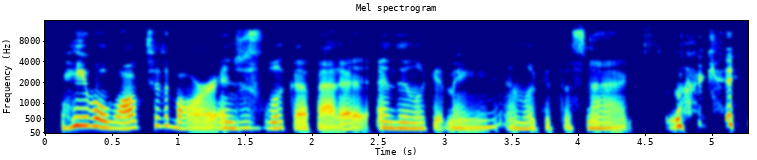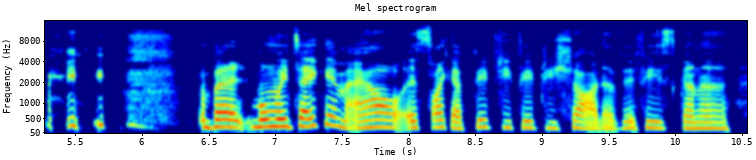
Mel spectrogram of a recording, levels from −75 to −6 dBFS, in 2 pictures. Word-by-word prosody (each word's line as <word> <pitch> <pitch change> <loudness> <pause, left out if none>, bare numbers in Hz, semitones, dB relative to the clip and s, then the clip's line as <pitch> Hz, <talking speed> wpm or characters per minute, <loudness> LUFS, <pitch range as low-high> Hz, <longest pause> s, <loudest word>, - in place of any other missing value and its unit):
he 275 +5 +5
will 245 -6 +4
walk 190 +2 +2
to 270 - -7
the 280 - -4
bar 90 - -1
and 195 - -1
just 195 0 -7
look 190 +1 -4
up 95 0 -1
at - - -1
it - - -2
and 200 -1 -2
then 190 -1 -1
look 185 +1 -6
at - - -7
me 215 +3 -6
and 190 -5 -6
look - - -7
at - - -11
the - - -8
snacks, - - -4 0.3
look - - 0 0.4
at - - -13
me. 275 - +3 0.9
But 230 -1 +6
when 230 +2 +6
we 245 0 +8
take 255 +3 +5
him 275 -7 +2
out, 220 +1 +3
it's 210 0 0
like 225 0 +2
a 190 -2 +2
50/50 210 -3 -4
shot 200 +2 0
of 195 - -4
if 195 -1 -3
he's 200 -3 -3
gonna 195 -1 0
205 Hz, 230 wpm, -23 LUFS, 190-230 Hz, 0.9 s, we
